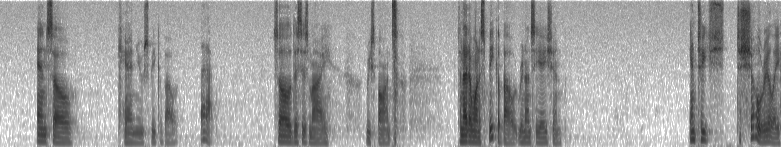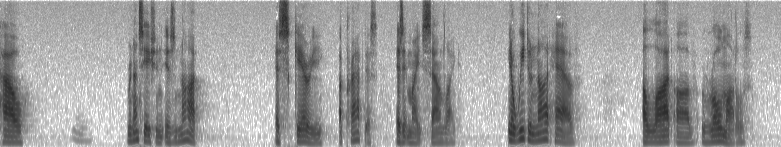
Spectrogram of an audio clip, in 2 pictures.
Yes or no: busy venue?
no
